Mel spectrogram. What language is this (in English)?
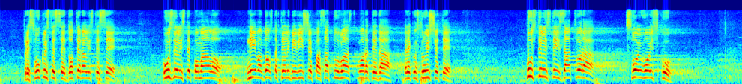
Serbian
